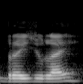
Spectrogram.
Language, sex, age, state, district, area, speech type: Bodo, male, 30-45, Assam, Kokrajhar, rural, spontaneous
